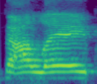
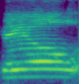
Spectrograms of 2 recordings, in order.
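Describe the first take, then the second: First: The name is said like the word valet. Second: The name is said like the word vale. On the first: "or Valet, park, like the parking" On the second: "people say Vale"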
